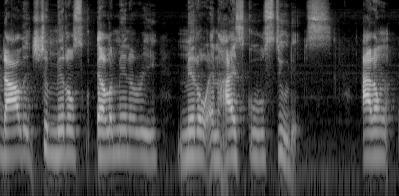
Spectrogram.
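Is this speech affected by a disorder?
Yes: cerebral palsy.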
